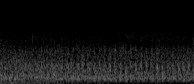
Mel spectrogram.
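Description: A steady, faint helicopter rotor drone in a dinosaur survival video game, continuous and distant-sounding with no break or change.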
